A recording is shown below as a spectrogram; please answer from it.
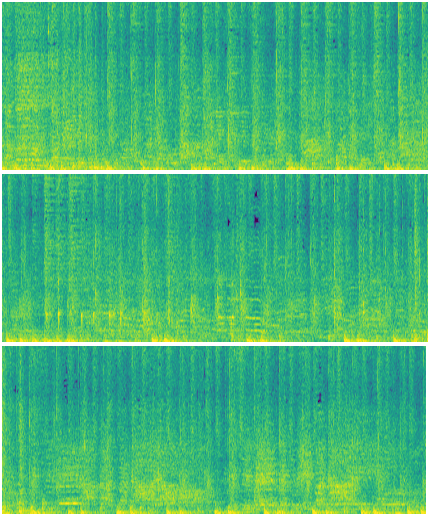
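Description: A congregation singing and shouting together in loud, fervent worship over amplified music with rhythmic drum beats.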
